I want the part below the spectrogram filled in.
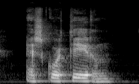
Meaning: to escort
- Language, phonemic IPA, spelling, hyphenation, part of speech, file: Dutch, /ˌɛskɔrˈteːrə(n)/, escorteren, es‧cor‧te‧ren, verb, Nl-escorteren.ogg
